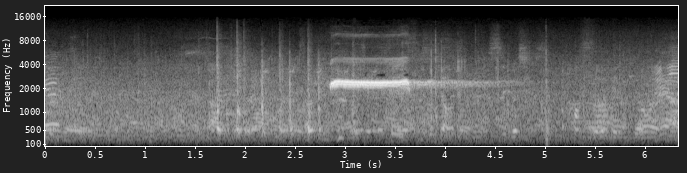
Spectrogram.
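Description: A referee's whistle gives one sharp, steady blast of under a second, about three seconds in, signalling the restart of play in a rugby sevens match. Scattered voices from players and spectators can be heard around it.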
